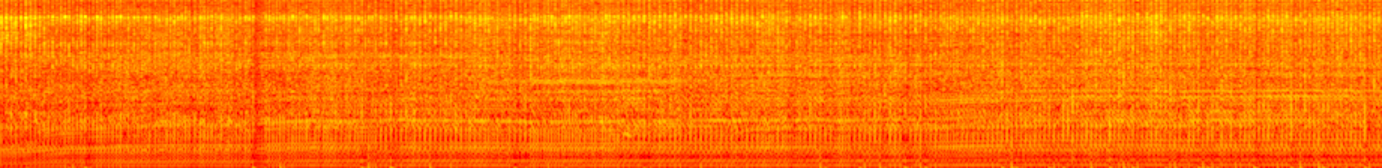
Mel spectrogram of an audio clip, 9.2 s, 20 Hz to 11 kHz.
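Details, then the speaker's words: TU26 two-stroke agricultural sprayer engine, brought in for excessive fuel use, after adjusting the carburettor's low-speed mixture: steady even buzz at mid throttle with no hunting or popping; mid-range still slightly rich but acceptable, as leaner would stall at idle. "nah sebetulnya ini e kondisi campuran tengah ya campuran RPM tengah itu masih agak sedikit keborosan cuman itu enggak jadi masalah menurut saya"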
